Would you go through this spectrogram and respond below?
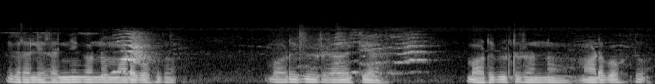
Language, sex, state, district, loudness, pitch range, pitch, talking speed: Kannada, male, Karnataka, Koppal, -19 LUFS, 105-110 Hz, 105 Hz, 100 wpm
